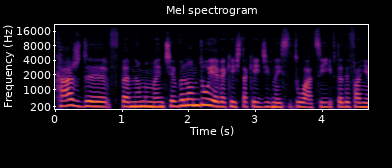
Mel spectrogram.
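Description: A woman's unremarkable speaking voice at medium pitch and moderate pace, on a very clean recording with a silent background. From Poland. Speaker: immigrant rights activist. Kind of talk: interview.

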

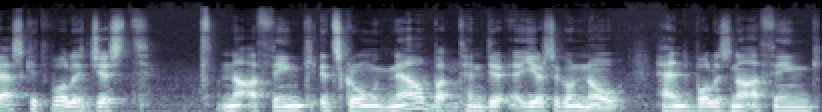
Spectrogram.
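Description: Speaking in an Arabic accent, a man keeps a medium pitch, a moderate pace, very even loudness and fairly even intonation. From Iraq/Palestine, raised in Iceland. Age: 20s. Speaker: guest, bath attendant and football fan. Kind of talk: casual interview. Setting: at a swimming bath.

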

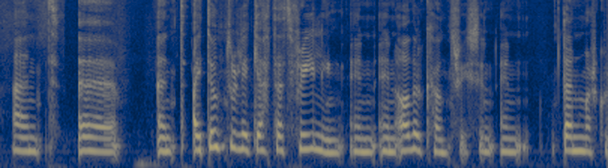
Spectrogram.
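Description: In an Icelandic accent, a woman with a medium pitch speaks at a moderate pace in a monotone, flat intonation, with a dry, close sound with no echo and a very clean recording with a silent background. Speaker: journalist and author. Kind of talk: casual chat. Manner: halting.

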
